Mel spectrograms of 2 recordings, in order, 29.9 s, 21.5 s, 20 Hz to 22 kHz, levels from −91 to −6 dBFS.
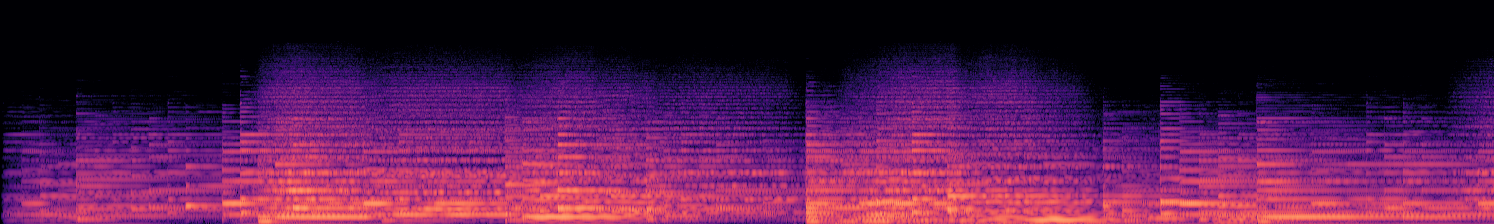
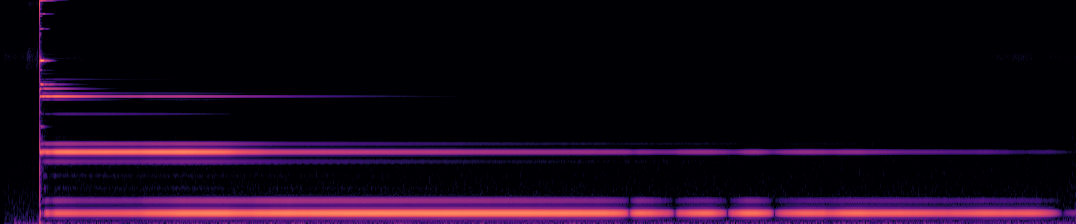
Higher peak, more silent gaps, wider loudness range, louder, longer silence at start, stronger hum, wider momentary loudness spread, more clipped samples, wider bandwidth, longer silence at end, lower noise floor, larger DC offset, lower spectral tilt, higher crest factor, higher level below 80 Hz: second, -12 dBFS vs 0 dBFS; neither; second, 7 LU vs 10 LU; about the same, -30 LUFS vs -32 LUFS; second, 0.05 s vs 0.8 s; neither; about the same, 14 LU vs 12 LU; neither; second, 7.6 kHz vs over 20 kHz; second, 0 s vs 0.4 s; second, -49 dBFS vs -67 dBFS; first, 0.2% vs under 0.1%; first, -8.5 dB/octave vs -3.5 dB/octave; second, 16 dB vs 32 dB; first, -46 dBFS vs -70 dBFS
